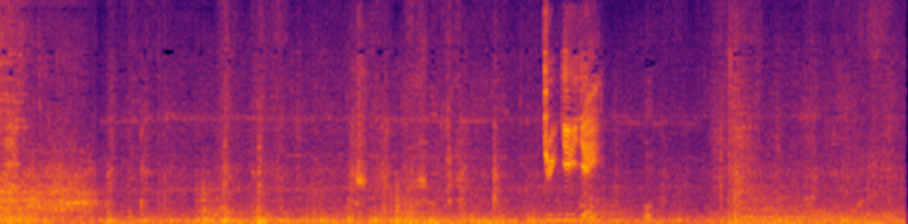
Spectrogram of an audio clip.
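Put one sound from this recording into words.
A locomotive engine rumbles low and steady.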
